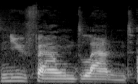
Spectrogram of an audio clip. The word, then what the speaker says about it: Newfoundland: And you say, oh yes, Labrador and Newfoundland and that sort of stuff. – I think it's pronounced Newfoundland. I think that's how they like to pronounce it. Really emphasise the found.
